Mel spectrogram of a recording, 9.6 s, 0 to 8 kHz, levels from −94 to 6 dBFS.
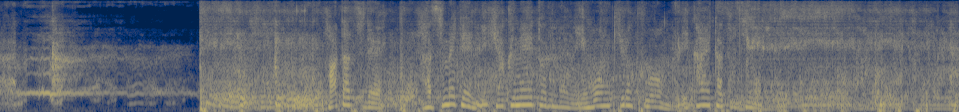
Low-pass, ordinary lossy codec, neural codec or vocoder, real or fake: none; none; codec, 16 kHz, 4.8 kbps, FACodec; fake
